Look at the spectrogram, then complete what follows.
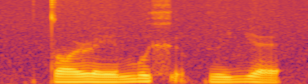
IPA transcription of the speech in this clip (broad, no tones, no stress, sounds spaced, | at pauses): t ɔ ɭ e m u xʲ ɔ̰ k ɨ ʎ ɛ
